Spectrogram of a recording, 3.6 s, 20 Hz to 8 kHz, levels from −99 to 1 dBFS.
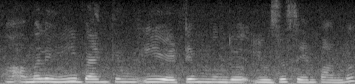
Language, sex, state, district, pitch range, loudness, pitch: Kannada, female, Karnataka, Belgaum, 240-270 Hz, -26 LUFS, 260 Hz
